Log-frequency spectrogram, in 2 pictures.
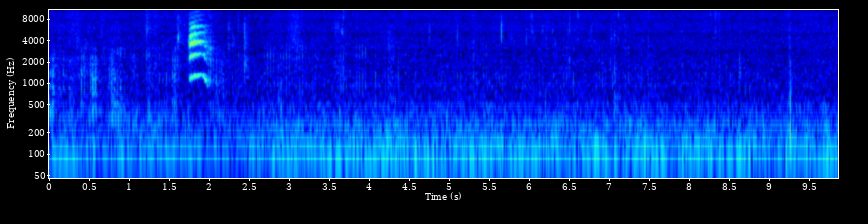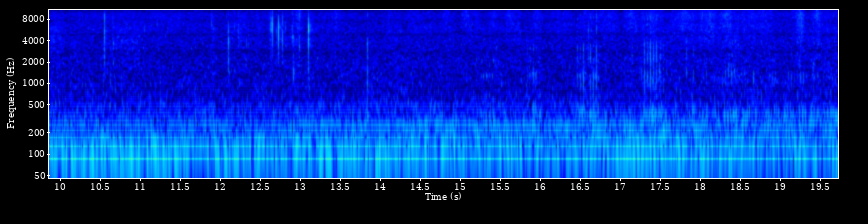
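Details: Purring five-week-old kittens, a continuous low rumble carrying on for the whole stretch, broken early by one sharp, strained meow, with light scratching and rustling in the background.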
